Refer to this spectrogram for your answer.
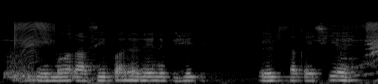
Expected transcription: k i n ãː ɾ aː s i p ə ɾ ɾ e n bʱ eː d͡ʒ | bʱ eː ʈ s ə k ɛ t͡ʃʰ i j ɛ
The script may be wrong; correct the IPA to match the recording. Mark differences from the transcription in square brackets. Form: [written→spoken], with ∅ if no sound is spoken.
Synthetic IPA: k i [n→m] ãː ɾ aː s i p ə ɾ ɾ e n bʱ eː d͡ʒ | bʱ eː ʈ s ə k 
